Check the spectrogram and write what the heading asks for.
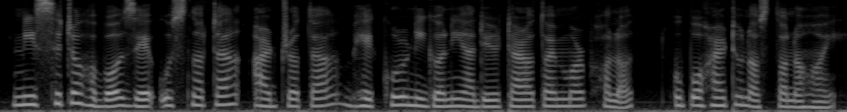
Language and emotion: Assamese, neutral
